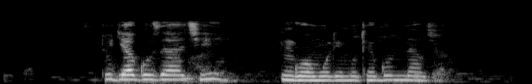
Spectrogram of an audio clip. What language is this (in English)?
Ganda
